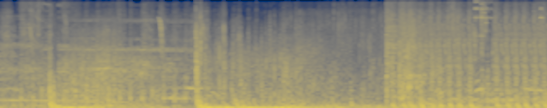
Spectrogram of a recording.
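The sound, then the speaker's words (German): SMG fire in a video game: several sharp bursts of rapid gunshots break out one after another, loud and punchy, with a rattling spray of shots between the heavier onsets. “Spray and Pray ist halt saugut wieder. Mit SMGs.”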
